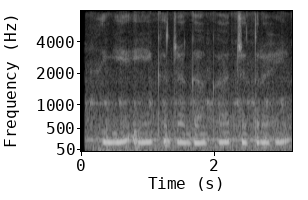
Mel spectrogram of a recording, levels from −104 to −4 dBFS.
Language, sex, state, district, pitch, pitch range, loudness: Hindi, female, Maharashtra, Chandrapur, 200 Hz, 195-215 Hz, -37 LUFS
